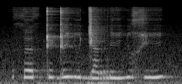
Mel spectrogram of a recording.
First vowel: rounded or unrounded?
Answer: rounded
